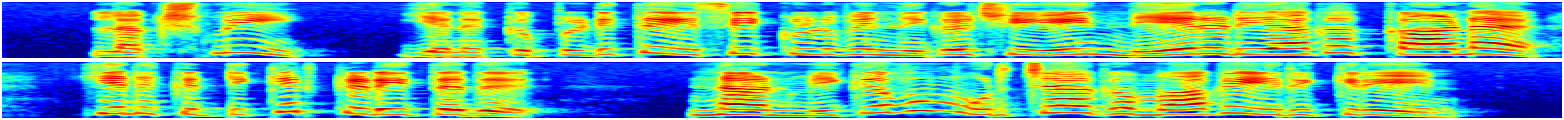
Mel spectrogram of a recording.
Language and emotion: Tamil, happy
